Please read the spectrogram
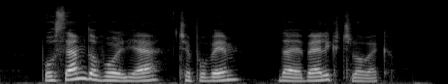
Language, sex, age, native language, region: Slovenian, female, 18-29, Hungarian, Pomurje region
